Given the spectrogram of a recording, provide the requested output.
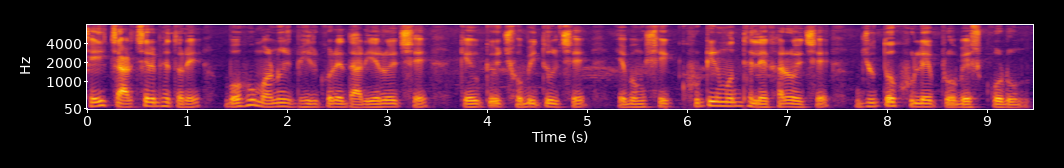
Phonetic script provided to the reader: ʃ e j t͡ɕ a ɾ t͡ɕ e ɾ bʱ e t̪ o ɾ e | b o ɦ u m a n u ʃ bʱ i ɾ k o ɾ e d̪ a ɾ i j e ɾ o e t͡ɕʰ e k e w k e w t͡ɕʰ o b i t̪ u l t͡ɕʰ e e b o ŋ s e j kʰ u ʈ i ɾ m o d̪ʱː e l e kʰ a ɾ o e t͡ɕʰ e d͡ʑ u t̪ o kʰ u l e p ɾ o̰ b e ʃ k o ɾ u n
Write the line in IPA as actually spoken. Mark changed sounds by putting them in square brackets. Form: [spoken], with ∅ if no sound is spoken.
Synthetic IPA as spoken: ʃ e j t͡ɕ a ɾ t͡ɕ e ɾ bʱ e t̪ o ɾ e | b o ɦ u m a n u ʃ bʱ i ɾ k o ɾ e d̪ a ɾ i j e ɾ o e t͡ɕʰ e k e w k e w t͡ɕʰ o b i t̪ u l t͡ɕʰ e e b o ŋ [ʃ] e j kʰ u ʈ i ɾ m o d̪ʱː e l e kʰ a ɾ o e t͡ɕʰ e d͡ʑ u t̪ o kʰ u l e p ɾ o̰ b e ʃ k o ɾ u n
